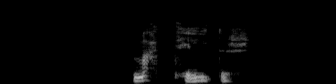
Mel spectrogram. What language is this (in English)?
Icelandic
